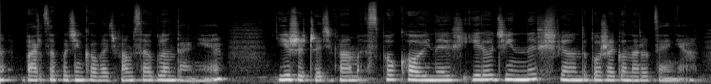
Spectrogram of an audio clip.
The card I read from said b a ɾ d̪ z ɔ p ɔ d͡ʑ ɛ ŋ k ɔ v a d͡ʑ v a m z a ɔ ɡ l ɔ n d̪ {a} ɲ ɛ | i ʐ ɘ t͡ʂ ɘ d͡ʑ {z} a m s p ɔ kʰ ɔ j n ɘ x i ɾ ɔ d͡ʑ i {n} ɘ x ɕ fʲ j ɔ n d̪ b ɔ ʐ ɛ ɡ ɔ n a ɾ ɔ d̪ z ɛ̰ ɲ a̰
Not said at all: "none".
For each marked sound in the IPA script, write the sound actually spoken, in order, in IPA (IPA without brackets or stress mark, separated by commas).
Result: a, v, nː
